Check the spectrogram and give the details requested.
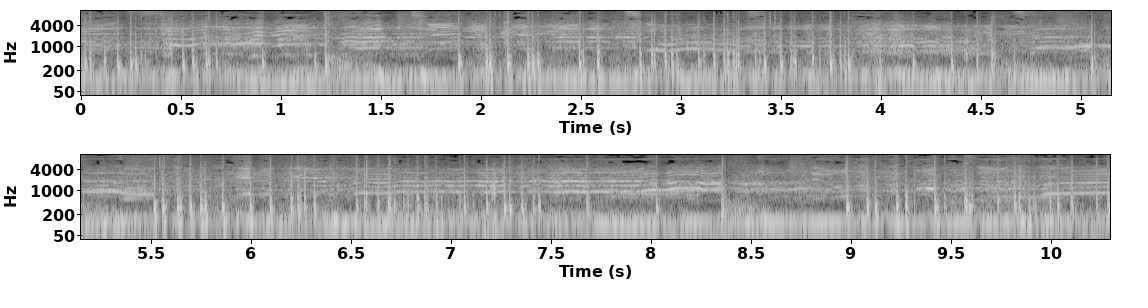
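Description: Fireworks bursting and crackling in a dense, unbroken barrage, many reports a second, over loud music with a melody playing along with the show.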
